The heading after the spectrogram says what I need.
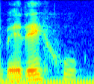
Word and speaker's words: Berejú: He puesto un acento en el nombre de Berejú, puesto que se me dio como ver, que suena en inglés como fu, a, que suena como e, y ho, que suena como u en inglés, fonéticamente who o quién.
